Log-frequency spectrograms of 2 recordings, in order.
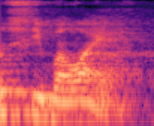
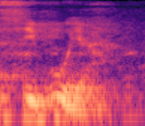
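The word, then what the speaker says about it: سيبويه: Sibu Yahuna, asluhu Sibawai. Dalam satu lughat dibacanya Sibuyah untuk menyesuaikan wazan. Sebab kalau pakai Sibawai Huna nggak ketemu wazannya. Maka saya pakai satu lughat yang membaca Sibawai dengan Sibuyah.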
